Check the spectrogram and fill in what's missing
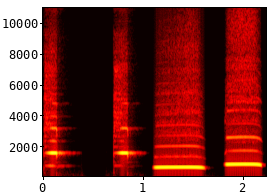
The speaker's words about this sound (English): Inside the burrow, Little Hedgehog was playing her new recorder.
